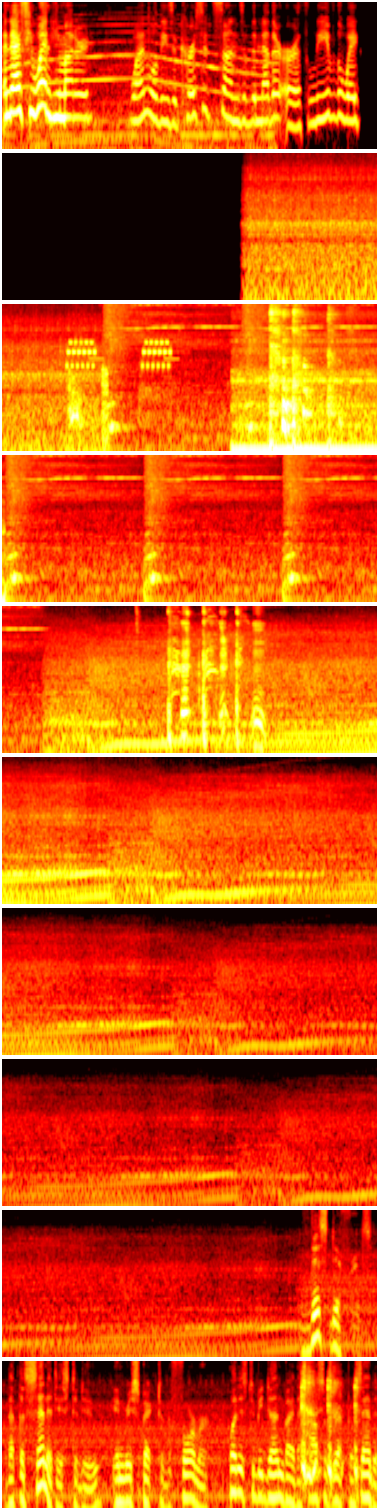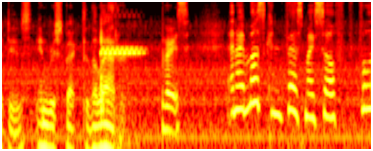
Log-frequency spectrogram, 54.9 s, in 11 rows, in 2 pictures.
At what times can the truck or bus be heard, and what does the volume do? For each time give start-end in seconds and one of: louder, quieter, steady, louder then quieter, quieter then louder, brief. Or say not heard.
8.2-54.8 quieter.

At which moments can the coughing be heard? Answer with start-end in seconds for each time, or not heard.
13.1-15.1, 21.8-23.6, 49.0-49.8.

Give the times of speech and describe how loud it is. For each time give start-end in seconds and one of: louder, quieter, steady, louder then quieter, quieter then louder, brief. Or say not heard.
0.0-4.8 quieter
44.0-54.8 steady.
